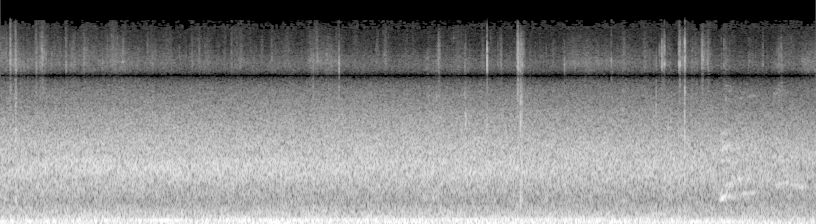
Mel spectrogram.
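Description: Steady low rumble and hiss with scattered light clicks; about seven seconds in, an Airedale terrier gives a couple of short whines.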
